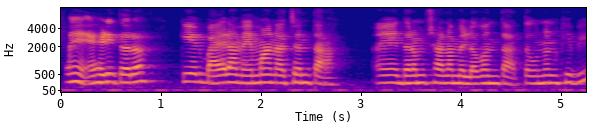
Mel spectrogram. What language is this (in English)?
Sindhi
